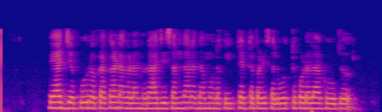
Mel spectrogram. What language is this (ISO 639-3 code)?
kan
